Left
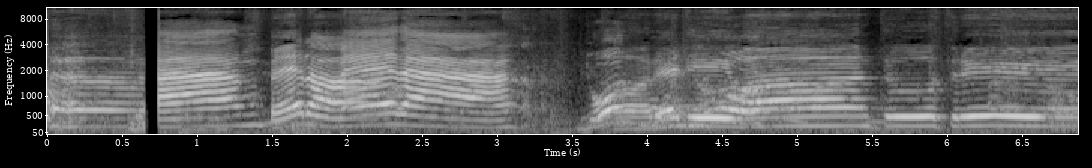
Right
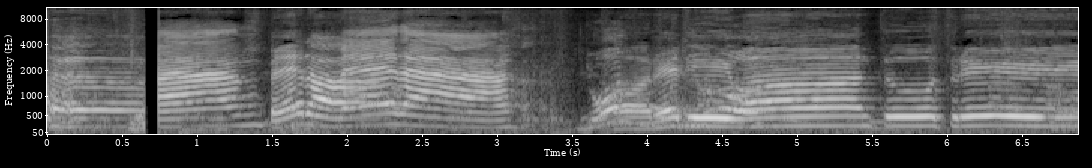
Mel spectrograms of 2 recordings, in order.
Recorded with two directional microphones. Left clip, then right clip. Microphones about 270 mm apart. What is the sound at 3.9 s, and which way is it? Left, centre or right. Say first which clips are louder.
Male singing: right 1 dB; right.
